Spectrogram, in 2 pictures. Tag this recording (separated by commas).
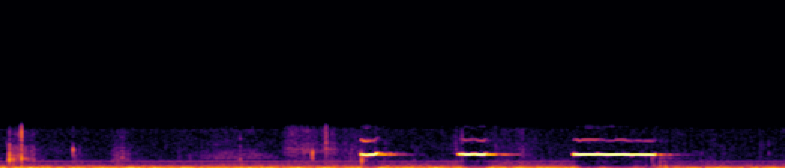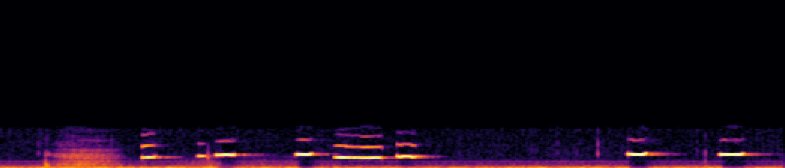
Domestic animals, Bird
